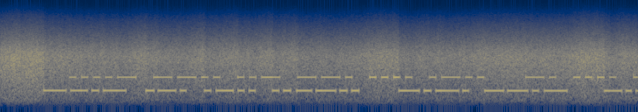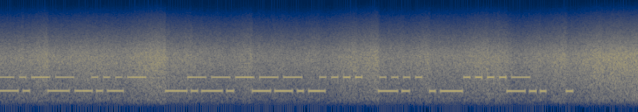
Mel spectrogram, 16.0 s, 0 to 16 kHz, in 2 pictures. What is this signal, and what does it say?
Morse code, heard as two keyed tones, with radio static. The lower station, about 17 wpm, 590 Hz: QRL? CQ CQ CQ NA DE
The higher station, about 16 wpm, 1180 Hz: 4ZUGHL NHYV 0HH 4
